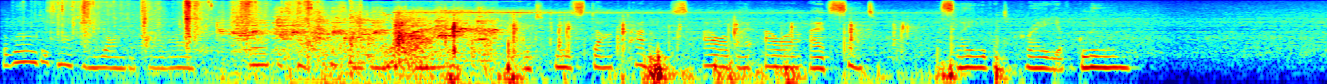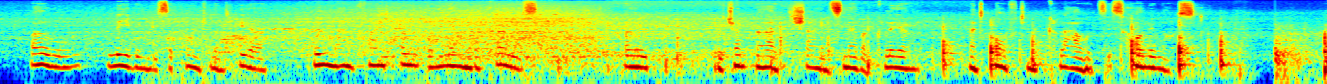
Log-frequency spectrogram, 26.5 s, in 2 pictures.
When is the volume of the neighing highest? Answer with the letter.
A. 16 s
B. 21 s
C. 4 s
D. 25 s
C.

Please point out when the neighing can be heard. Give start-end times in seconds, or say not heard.
3.1-5.0, 14.8-16.5.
